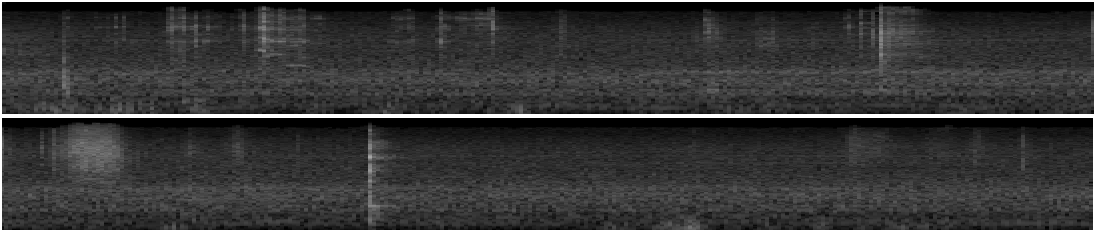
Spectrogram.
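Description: Small scattered clicks and taps of a screwdriver and small metal carburetor parts against the carburetor body and a wooden table, with one sharper click about five and a half seconds in and a short scrape just before it, over a steady low background hum.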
